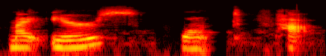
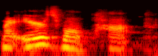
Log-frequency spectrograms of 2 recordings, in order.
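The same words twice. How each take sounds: First: Slow and even; slow model. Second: Said in the usual way. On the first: Shown as a demonstration. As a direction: say it slowly for learners. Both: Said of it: "normal then slow".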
